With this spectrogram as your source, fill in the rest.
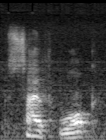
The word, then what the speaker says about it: Southwark: bear garden in Southwark Southwark then pronounced south walk which is what I'll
